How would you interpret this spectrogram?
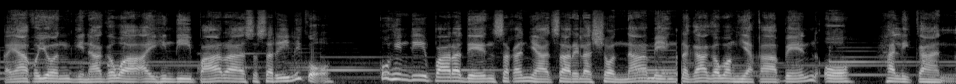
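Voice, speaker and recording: Man narrating a confessional love story. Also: mid-range voice. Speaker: letter narrator.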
